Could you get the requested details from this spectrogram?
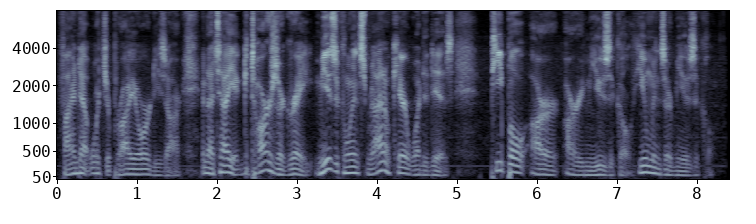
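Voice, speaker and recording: Blunt, deep-voiced New man rambling. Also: very animated, brisk, darkish tone. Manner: blunt, rambling, swears and laughs often; mimics other people in a higher voice. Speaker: live stream host. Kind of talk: casual live-stream talk.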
